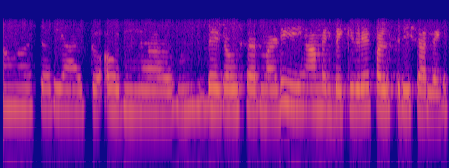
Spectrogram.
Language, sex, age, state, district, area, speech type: Kannada, female, 18-30, Karnataka, Chitradurga, rural, conversation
